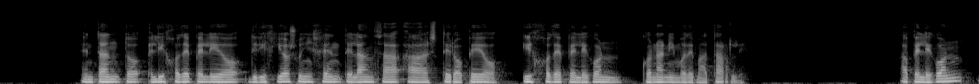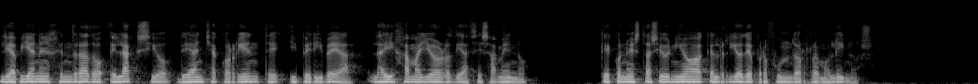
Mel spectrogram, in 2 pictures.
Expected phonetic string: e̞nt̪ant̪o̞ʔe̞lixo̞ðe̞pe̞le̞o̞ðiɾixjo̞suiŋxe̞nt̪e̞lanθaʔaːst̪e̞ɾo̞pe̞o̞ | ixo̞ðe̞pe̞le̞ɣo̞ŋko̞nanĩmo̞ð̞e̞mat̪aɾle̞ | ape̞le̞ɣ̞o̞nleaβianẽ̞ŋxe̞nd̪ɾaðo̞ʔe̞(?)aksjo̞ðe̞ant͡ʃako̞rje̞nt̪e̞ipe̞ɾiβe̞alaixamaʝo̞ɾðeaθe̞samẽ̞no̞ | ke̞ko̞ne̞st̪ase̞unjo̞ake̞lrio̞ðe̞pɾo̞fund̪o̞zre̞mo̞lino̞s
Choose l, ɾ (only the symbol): l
